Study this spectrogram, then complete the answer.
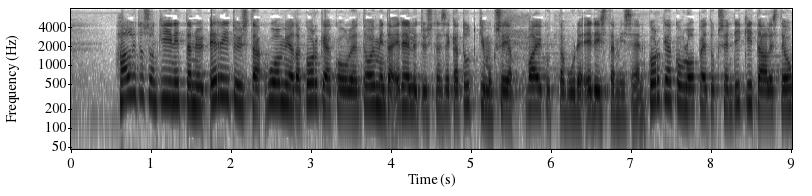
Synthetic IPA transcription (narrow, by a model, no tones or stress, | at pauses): hɑlːit̪uso̞ŋk̟iːnːit̪ːænyʔe̞ɾit̪yjst̪æhuo̞mio̞t̪ɑko̞rke̞ɑko̞wluje̞nt̪o̞jmint̪ɑe̞de̞lːyt̪yst̪e̞ns̬e̞kæt̪ut̪k̟imukse̞jɑʋɑjkut̪ːɑʋuːde̞̰ʔe̞dist̪æmise̞̰ːnko̞rke̞ɑko̞wluope̞t̪ukse̞ndiɡit̪ɑːlist̪eo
